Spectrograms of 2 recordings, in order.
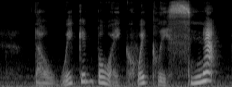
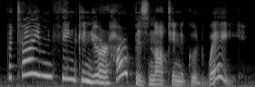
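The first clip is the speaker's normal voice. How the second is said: high, loud little-man voice; a grateful leprechaun, pitched high; 10 semitones higher, 6 dB louder than usual. Acted. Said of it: "said the leprechaun".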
